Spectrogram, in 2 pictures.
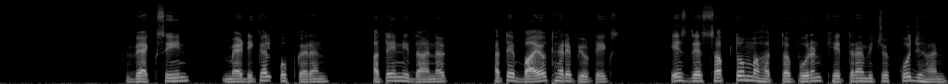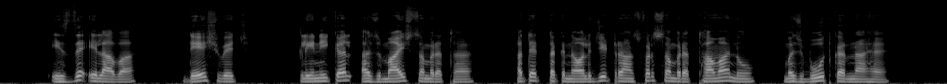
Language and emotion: Punjabi, neutral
